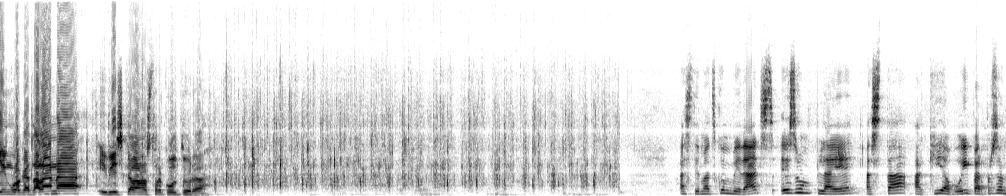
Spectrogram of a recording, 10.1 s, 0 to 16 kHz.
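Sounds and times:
audience applauding: 0.4 - 6.2.

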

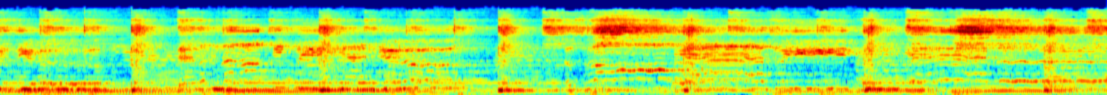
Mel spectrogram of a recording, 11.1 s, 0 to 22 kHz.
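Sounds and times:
bass guitar: 0.0 - 11.0
drums: 0.0 - 11.0
electric guitars: 0.0 - 11.0
man singing: 0.0 - 11.0.

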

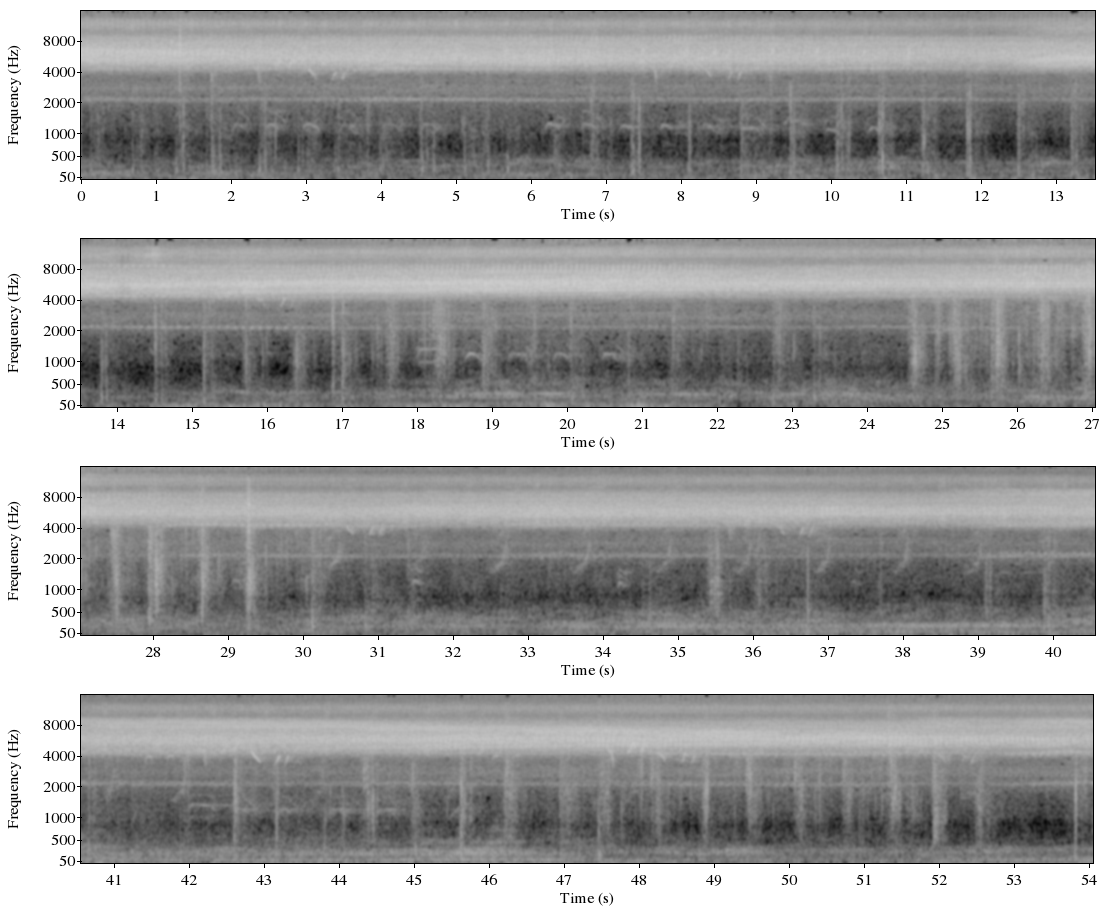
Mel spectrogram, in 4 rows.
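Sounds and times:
footsteps on park path: 0.0 - 54.0
high-pitched insect chorus: 0.0 - 54.0.

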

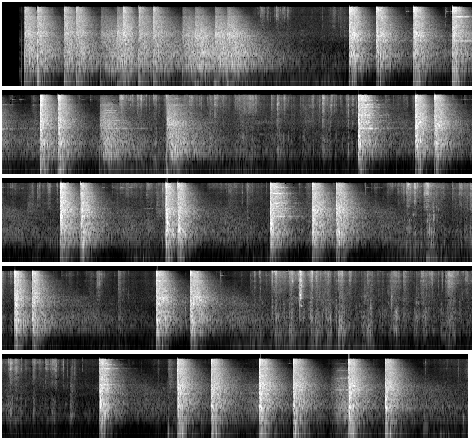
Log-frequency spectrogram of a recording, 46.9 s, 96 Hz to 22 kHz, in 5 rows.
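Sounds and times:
pistol shots: 0.4 - 5.5, 6.9 - 13.8, 16.5 - 19.2, 19.9 - 21.2, 22.0 - 23.1, 24.1 - 26.3, 28.4 - 29.9, 31.2 - 32.9, 39.5 - 46.0.

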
